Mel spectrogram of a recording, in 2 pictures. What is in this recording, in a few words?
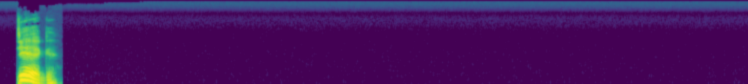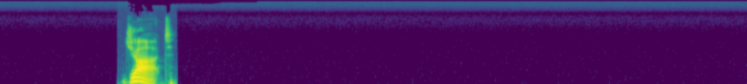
Short Vowel; All We Can Read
